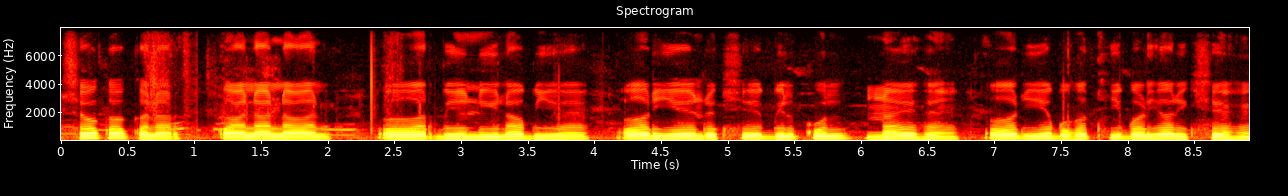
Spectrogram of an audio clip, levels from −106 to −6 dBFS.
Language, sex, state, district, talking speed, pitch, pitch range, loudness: Hindi, male, Uttar Pradesh, Jyotiba Phule Nagar, 155 wpm, 145 Hz, 135-150 Hz, -21 LUFS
